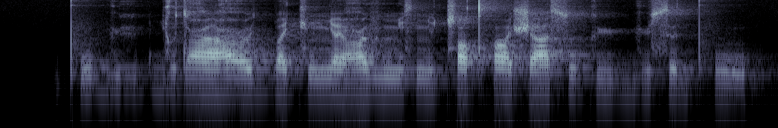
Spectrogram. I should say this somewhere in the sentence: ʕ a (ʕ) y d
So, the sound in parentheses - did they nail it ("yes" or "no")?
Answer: yes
